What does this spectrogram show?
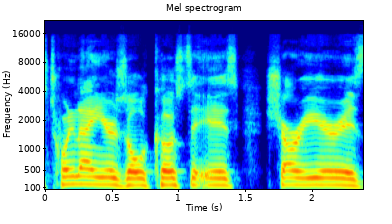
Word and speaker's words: Charrier: It's Charrier.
